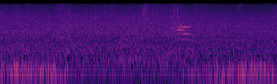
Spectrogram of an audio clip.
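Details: Siamese cats Otani and Yozora roaming off-leash through a German forest of ferns and mushrooms. One brief, soft, bending meow rises midway, over a steady low rumble and light rustling.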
